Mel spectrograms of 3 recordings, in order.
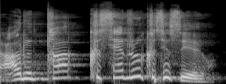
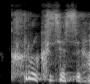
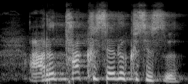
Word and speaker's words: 아르타크세르크세스: 발음 좀 잘해요. 이거, 이 인쇄도 잘못했네. 아르타크세르크세스예요. 크르크세스가 아니라. 아르타크세르크세스. 다시 써놓으세요. 아르타크세르크세스.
